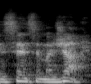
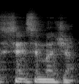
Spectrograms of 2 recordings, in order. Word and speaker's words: Sensemayá: The opening bars, for instance, can be mapped to the word Sensemayá, with the accent on the ya emphasized by the claves.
